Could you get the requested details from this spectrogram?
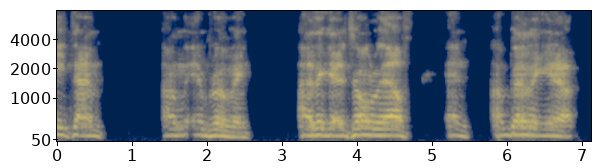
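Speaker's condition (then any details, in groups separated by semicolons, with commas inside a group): ALS/MND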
